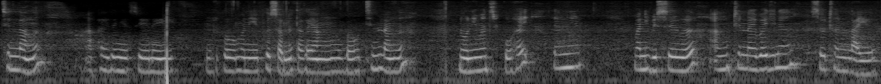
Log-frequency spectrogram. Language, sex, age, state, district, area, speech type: Bodo, female, 30-45, Assam, Kokrajhar, rural, spontaneous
